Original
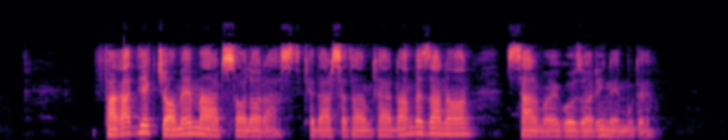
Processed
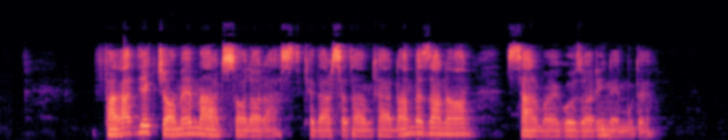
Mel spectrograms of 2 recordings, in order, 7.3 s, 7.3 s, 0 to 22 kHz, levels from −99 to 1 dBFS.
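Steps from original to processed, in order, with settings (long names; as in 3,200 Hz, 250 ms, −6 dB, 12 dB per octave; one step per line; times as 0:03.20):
flanger 0.29 Hz, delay 7.5 ms, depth 2.3 ms, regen +71%
level +8 dB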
